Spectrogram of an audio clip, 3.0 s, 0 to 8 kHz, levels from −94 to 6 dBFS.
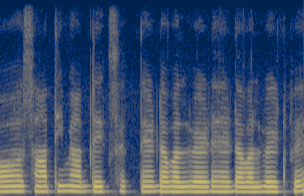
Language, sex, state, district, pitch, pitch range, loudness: Hindi, female, Himachal Pradesh, Shimla, 205 Hz, 200-210 Hz, -16 LUFS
